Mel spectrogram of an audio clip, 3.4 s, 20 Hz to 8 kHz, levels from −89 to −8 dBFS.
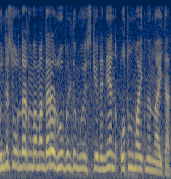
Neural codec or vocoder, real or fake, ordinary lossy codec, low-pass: none; real; none; 7.2 kHz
